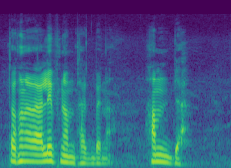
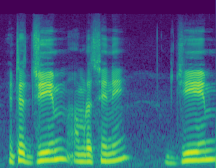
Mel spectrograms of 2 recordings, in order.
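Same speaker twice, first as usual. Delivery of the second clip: ordinary delivery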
